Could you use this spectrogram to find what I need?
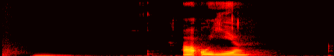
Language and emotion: Russian, neutral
